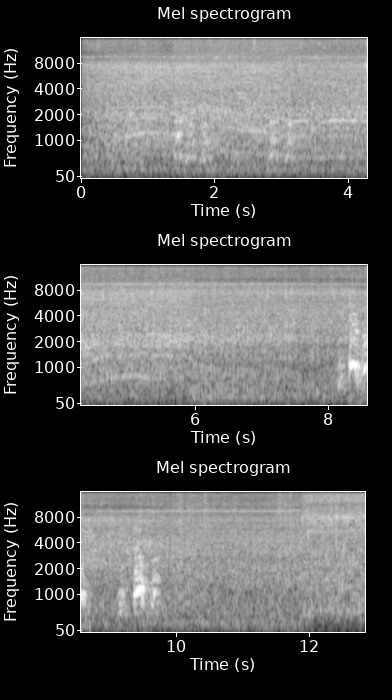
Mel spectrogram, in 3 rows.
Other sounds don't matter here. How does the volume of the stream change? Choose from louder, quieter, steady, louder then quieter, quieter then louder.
steady.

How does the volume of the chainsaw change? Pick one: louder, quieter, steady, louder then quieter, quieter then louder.
steady.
